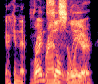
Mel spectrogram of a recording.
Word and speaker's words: Rensselaer: Rensselaer. God, I don't know how to pronounce. You went to a school that had a dorm named after that family. That's true. Yeah. Well, rhymes with engineer.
